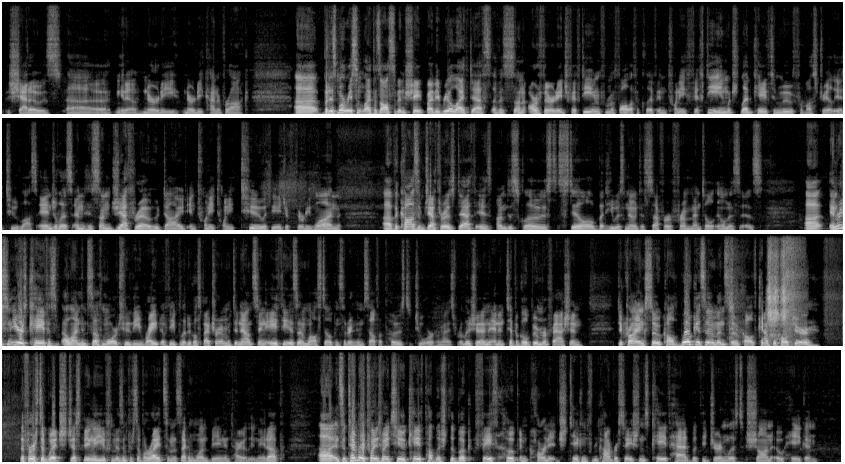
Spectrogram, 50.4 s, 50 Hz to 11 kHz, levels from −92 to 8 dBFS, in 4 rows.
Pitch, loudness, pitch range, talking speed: 125 Hz, -23 LUFS, 110-155 Hz, 195 wpm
